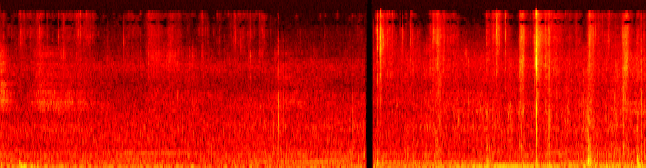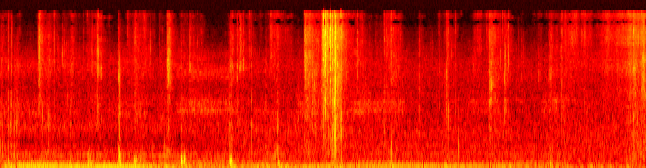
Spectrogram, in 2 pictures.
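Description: Footsteps through dry leaf litter and twigs on a forest floor, with scattered crackles and one louder click about twelve seconds in, over a low steady hum.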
